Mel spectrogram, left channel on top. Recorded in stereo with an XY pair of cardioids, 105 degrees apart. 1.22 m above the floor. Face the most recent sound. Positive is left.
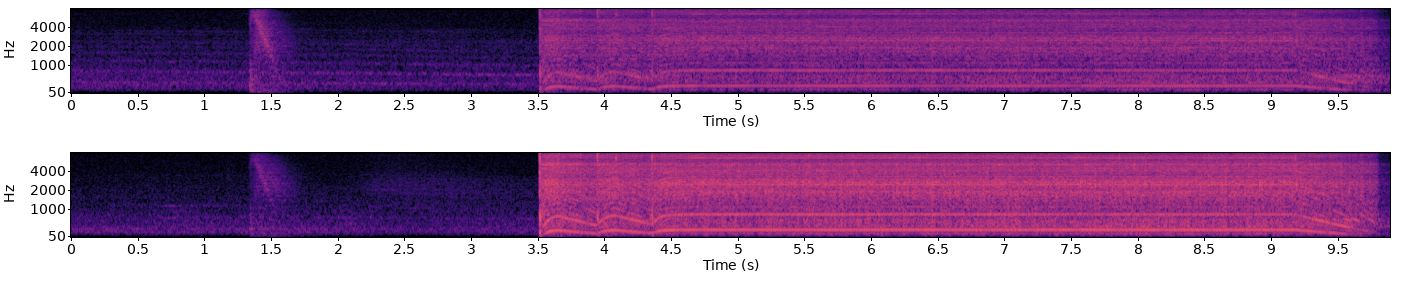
turn(degrees=-65)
